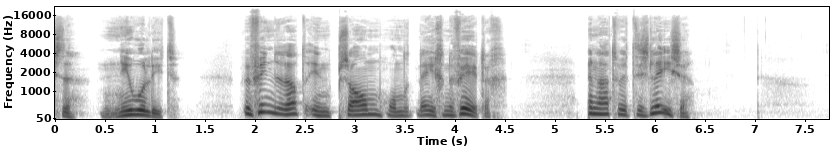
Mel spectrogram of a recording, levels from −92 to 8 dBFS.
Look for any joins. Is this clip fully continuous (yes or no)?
yes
